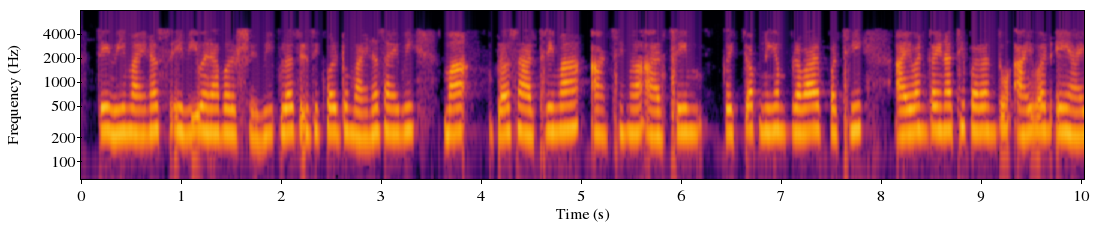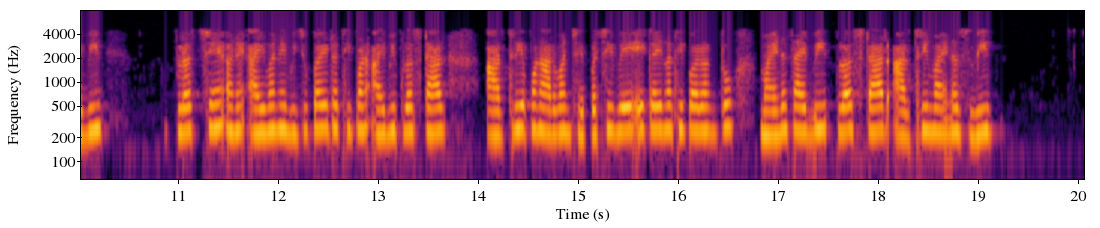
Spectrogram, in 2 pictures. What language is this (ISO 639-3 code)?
guj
